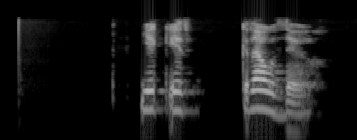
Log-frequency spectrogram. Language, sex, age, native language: Icelandic, other, 8, Icelandic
